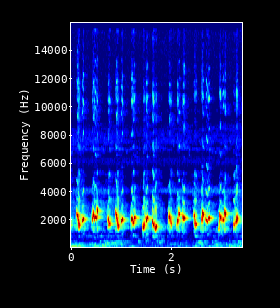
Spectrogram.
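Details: Yellow-vented bulbul recording used as a lure to make another bulbul sing and fight; bright, bubbly chirped phrases of two or three quick notes, repeated about every half second, with no other clear sounds.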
